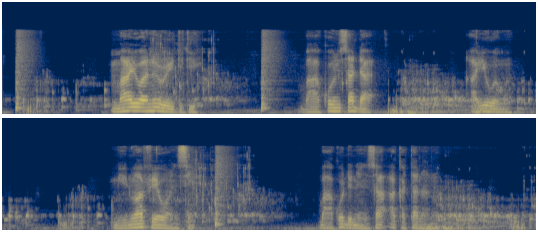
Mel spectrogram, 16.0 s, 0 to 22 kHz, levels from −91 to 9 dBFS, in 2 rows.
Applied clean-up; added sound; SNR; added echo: none; Gurgling + Snare drum; 8 dB; none.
